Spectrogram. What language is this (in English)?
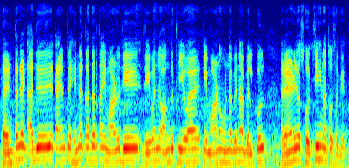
Sindhi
